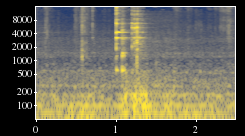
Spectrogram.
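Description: A knife clicks against a ceramic plate.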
